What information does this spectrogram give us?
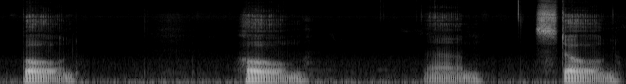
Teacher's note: a more neutralised form that sounds more like the Southern English form. Something with a back mid-height rounded monophthong, something like bone, home, stone.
